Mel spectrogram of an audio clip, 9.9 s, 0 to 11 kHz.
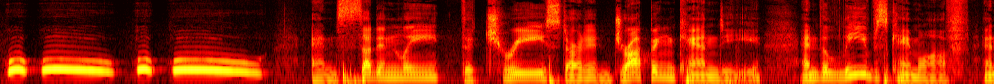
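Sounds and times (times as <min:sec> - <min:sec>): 
voice imitating an owl's hoot: 0:00.0 - 0:02.8
speech: 0:03.2 - 0:09.9.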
